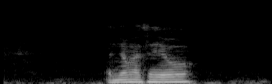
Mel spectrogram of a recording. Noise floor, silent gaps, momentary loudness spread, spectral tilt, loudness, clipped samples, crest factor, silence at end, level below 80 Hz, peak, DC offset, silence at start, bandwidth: -55 dBFS; none; 8 LU; -9.5 dB/octave; -25 LUFS; under 0.1%; 14 dB; 0.55 s; -46 dBFS; -14 dBFS; under 0.1%; 1.05 s; 6.8 kHz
